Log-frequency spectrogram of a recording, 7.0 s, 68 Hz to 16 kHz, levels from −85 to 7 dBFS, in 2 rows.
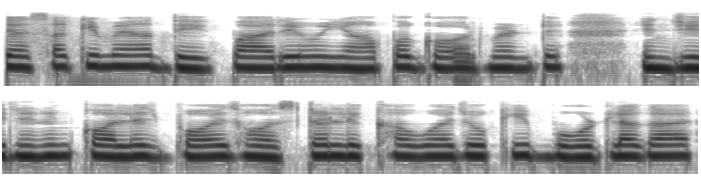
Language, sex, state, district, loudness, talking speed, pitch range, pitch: Hindi, female, Chhattisgarh, Bastar, -14 LUFS, 190 wpm, 220-230 Hz, 225 Hz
